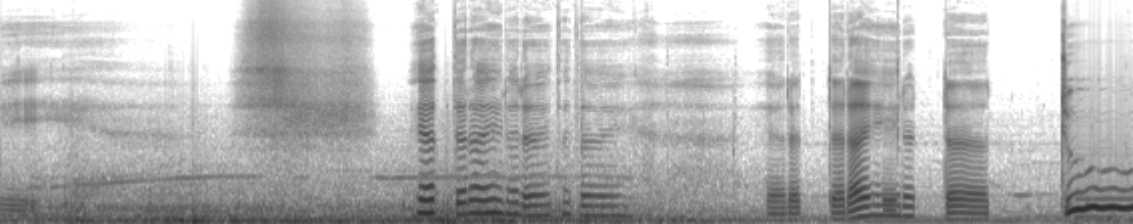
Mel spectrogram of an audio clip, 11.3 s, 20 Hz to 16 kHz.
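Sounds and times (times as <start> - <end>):
car brake squeal: 0.0 - 7.9
vehicle engine rumble while slowing: 0.0 - 11.3
loud hiss of air or friction: 2.4 - 3.7
speech: 4.2 - 6.4, 7.6 - 10.0, 10.6 - 11.3.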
